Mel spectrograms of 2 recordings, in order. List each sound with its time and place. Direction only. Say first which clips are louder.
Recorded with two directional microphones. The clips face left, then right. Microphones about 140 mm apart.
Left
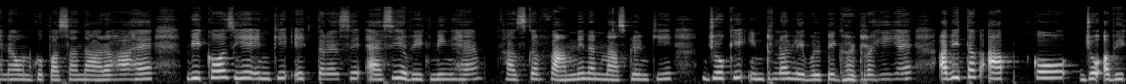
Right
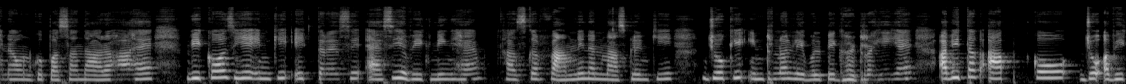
0.0 s a woman's voice: left 5 dB; 40° left (ahead or behind)
10.3 s speech: left 3 dB; 30° left (ahead or behind)
11.0 s speech: left 3 dB; 45° left (ahead or behind)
